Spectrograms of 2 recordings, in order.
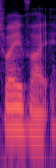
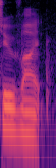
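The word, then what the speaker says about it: suevite: We get past this Swavite here. Or actually, I believe it's actually pronounced Suvite.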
